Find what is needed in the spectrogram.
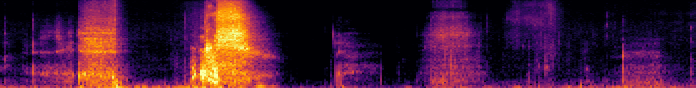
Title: not gonna sneeze (m)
